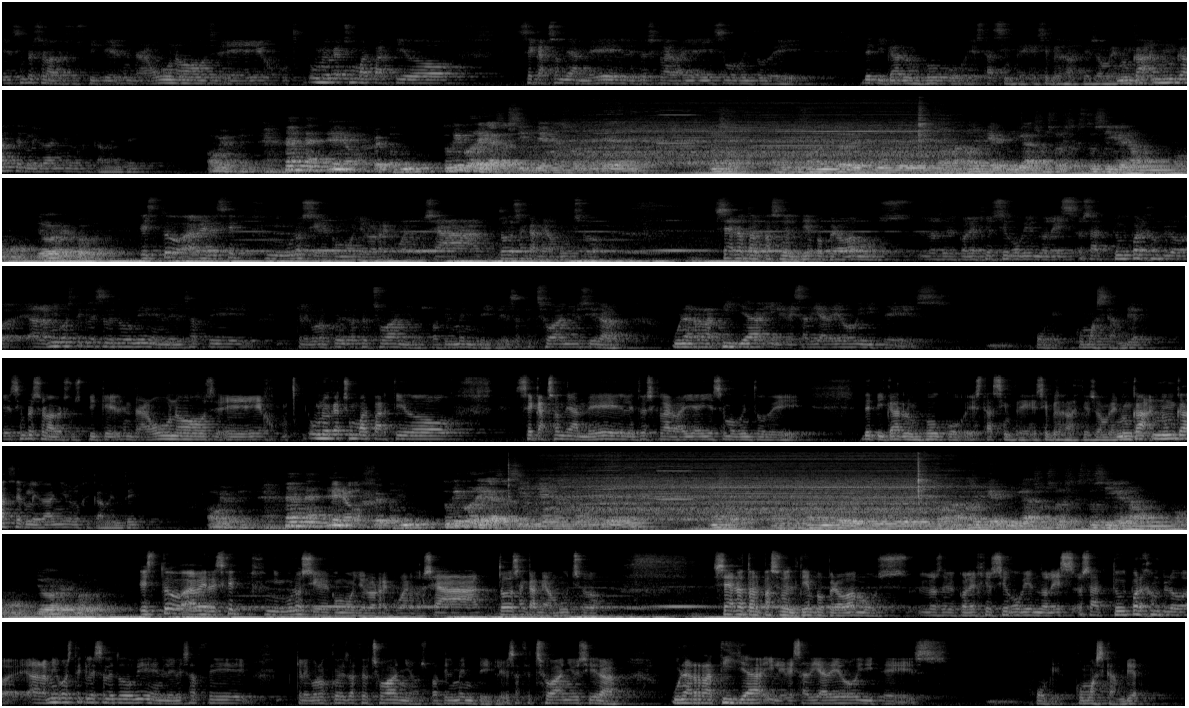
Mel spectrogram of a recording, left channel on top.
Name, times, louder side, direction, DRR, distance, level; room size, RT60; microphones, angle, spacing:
voice 1, 0.0-2.7 3.1-4.9 5.1-13.2 15.1-15.6 25.1-45.0 45.9-46.9, right 5 dB, 85° right, 9 dB, 0.5 m, -39 dB
voice 2, 13.9-18.2 18.9-24.7 45.4-45.6, equal, ahead, -5 dB, 2.4 m, -31 dB
sound 1, 16.7-22.4, right 3 dB, 60° right, 0.9 m, -39 dB
sound 2, 18.1-31.6, equal, 60° left, 2.4 m, -32 dB
sound 3, 25.8-28.5 28.9-33.2, equal, 25° left, 2.4 m, -45 dB
6.2 x 3.4 x 5.7 m, 1.0 s
head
